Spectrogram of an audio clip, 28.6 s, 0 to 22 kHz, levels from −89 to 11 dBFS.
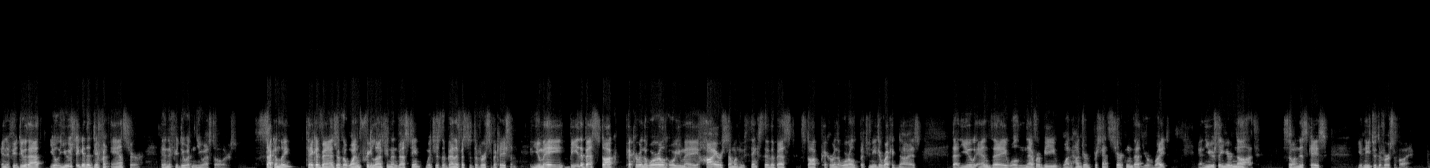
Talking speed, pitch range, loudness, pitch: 185 wpm, 125-150 Hz, -21 LUFS, 135 Hz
